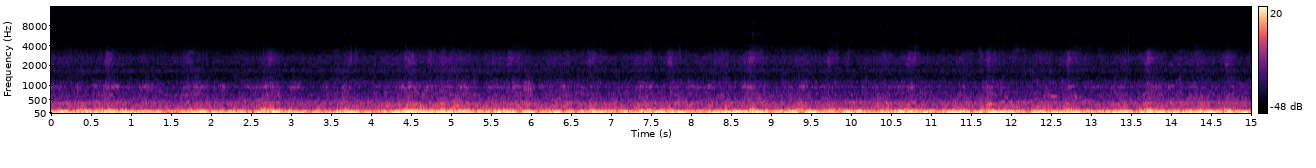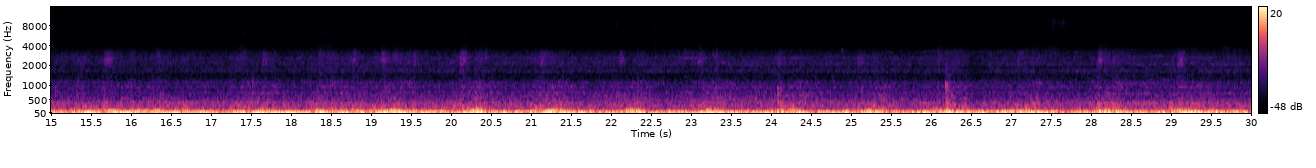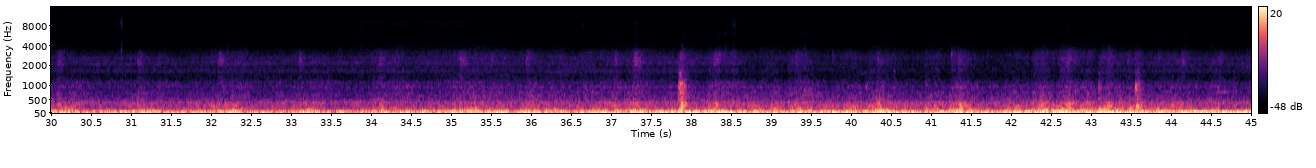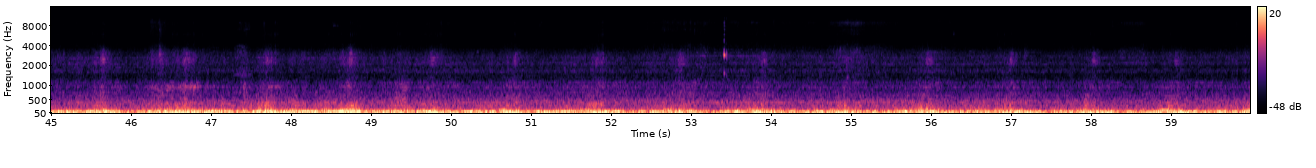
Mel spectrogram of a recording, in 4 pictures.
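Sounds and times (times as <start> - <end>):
train carriage rumbling: 0.0 - 59.9
faint clicks: 52.8 - 54.0.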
